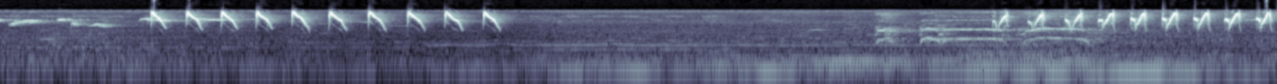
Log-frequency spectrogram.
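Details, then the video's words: Bar-winged prinia song for training other birds: about ten sharp, evenly spaced high chirps, a gap with a softer lower whistled note, then another fast run of about nine chirps. "suara Merdu burung Ciblek cocok banget buat masteran"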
